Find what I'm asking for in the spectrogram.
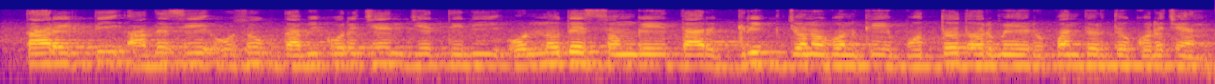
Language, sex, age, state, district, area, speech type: Bengali, male, 60+, West Bengal, Purulia, rural, read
